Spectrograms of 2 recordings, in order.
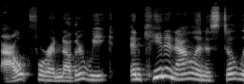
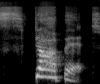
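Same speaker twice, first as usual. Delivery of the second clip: put-on high, short coach-style yell; 7 semitones higher than usual. Retelling how the head coach Mike McDaniel yelled at a player: imitating Mike McDaniel yelling. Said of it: "yelled at Justin Fields".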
